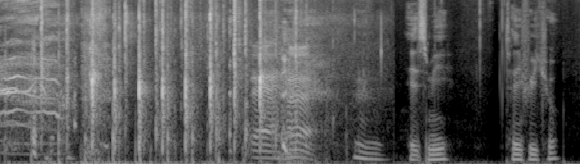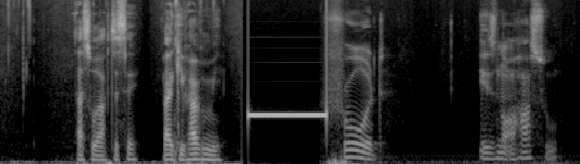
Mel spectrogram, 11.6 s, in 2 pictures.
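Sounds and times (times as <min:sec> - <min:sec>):
clapping: 0:00.1 - 0:03.3
speech: 0:00.3 - 0:00.5, 0:02.6 - 0:05.7, 0:06.6 - 0:08.1, 0:09.2 - 0:09.7, 0:10.6 - 0:11.4.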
